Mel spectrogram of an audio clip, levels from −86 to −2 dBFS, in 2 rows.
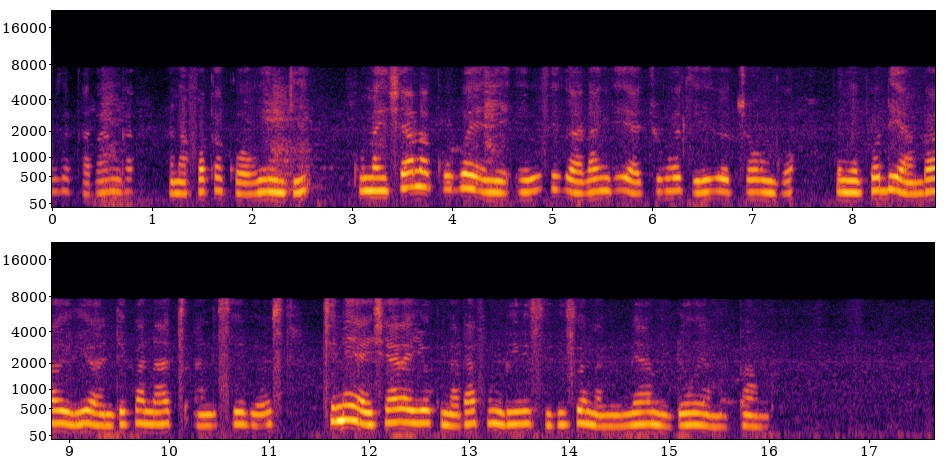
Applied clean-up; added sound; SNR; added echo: none; none; none; none.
